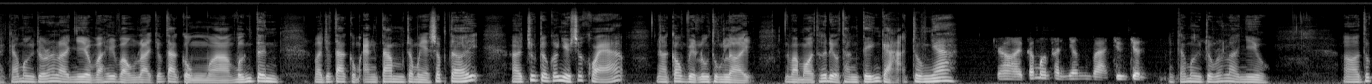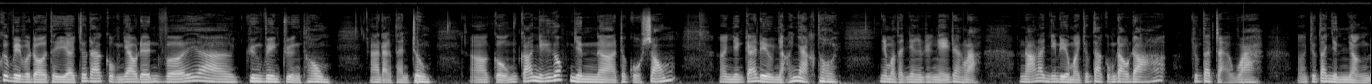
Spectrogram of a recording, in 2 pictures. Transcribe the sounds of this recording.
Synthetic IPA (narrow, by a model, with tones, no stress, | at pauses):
kaː˨˦mʔəː˧nt͡ɕʊ˧ŋ͡mzt̚laː˨˩ɲi˨˩əwvaː˨˩ɦi˧vɔ̰˧˨wŋ͡mlaː˨˩t͡ɕʊ˨˦ŋ͡mt̪aː˧kʊ˨˩ŋ͡mʔːvɨ̰˧˥əŋt̪ï˧ŋ̟vaː˨˩t͡ɕʊ˨˦ŋ͡mt̪aː˧kʊ˨˩ŋ͡mʔaː˧nt̪ə˧mt͡ɕɔ˧ŋ͡mma˨˩ɲaː˨˩sə˦˥p̚t̪əː˨˦jʔt͡ɕʊ˦˥ŋ͡m̚t͡ɕə˧ŋ͡mkɔ˨˦ɲi˨˩əwsɨ˦˥k̚xwɛ˧˩ | ʔkə˧wŋ͡mvi˨˩k̚lnt̪ʰwlə̰ː˧˨jvaː˨˩mɔ̰˧˨jt̪ʰɨ˨˦ɗe˨˩wt̪ʰə˧nt̪i˨˦ənka̰ː˧˩t͡ɕʊ˧ŋ͡mɲaː˧ | zo˨˩jkaː˨˦mʔəː˧nt̪ʰa˨˩jŋɲə˧nvaː˨˩t͡ɕɨ˧əŋt͡ɕï˨˩ŋkaː˨˦mʔəː˧nt͡ɕʊ˧ŋ͡mzə˦˥t̚laː˨˩ɲi˨˩əw | ʔːt̪ʰɨ˧kwi˨˦vḭ˧˨və˨˩zo˨˩jt̪ʰi˨˩ʔːt͡ɕʊ˨˦ɗ̪a̰ː˧˥kʊ˨˩ŋ͡mɲa˧wɗe˨˦nvəː˨˦jʔːt͡ɕwi˧ənvi˧nt͡ɕwi˨˩ənt̪ʰə˧wŋ͡m | ʔɗa̰ː˧˨ŋt̪ʰɛ˨˩ŋ̟t͡ɕʊ˧ŋ͡m | ʔkʊ̰˧˥ŋ͡mkɔ˨˦ɲɨ̰˧˥ŋkaː˨˦ɣə˦˥wk͡p̚ɲï˨˩ŋ̟ʔːt͡ɕɔ˧wŋ͡mku˨˩k̚sə˨˦wŋ͡mɲɨ̰˧˥ŋkaː˨˦jɗi˨˩əwɲɔ˧˥˦ɲaː˨˩t̚t̪ʰo˧jɲɨ˧ŋaː˨˩t̪ʰŋɲə˧˩ŋḭ˧˥za˨˩ŋlaː˨˩nɔ˨˦laː˨˩ɲɨ̰˧˥ŋɗi˨˩wmaː˨˩t͡ɕʊ˨˦ŋ͡mt̪aː˧kʊ̰˧˥ŋ͡mɗa˧wɗɔ˨˦ | t͡ɕʊ˨˦ŋ͡mt̪aː˧t͡ɕa̰ː˧˨jkwaː˧˨˩ | t͡ɕʊ˨˦ŋ͡mt̪aː˧ɲï˨˩nɲə̰˧˨n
